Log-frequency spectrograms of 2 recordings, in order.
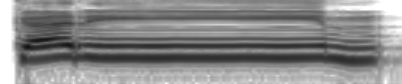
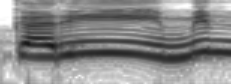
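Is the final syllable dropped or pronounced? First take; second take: dropped; pronounced. First: The word ends on m, ending dropped. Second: The word ends with the syllable -in. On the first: The speaker calls it right. "साकिन करेंगे और पढ़ेंगे करीम" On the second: The speaker calls it wrong. "करीमिन नहीं पढ़ेंगे"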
